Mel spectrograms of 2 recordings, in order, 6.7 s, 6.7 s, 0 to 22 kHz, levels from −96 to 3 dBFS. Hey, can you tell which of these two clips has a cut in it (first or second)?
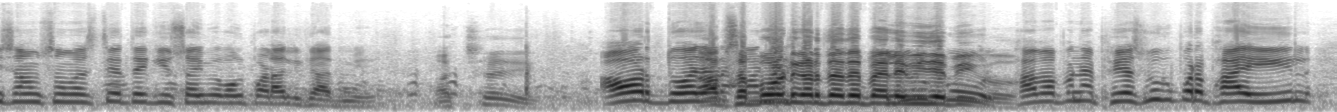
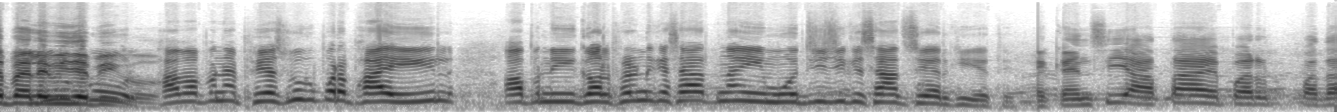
second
